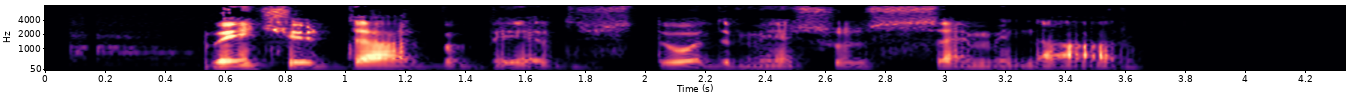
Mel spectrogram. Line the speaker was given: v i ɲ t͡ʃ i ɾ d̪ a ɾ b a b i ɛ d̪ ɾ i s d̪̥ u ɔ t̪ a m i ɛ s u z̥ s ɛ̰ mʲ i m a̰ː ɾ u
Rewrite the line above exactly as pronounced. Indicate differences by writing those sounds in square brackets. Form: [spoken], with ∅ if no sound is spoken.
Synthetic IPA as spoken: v i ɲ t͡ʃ i ɾ d̪ a ɾ b a b i ɛ d̪ ɾ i s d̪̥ u ɔ [d̪] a m i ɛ s u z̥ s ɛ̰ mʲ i [n] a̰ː ɾ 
